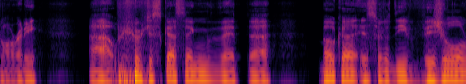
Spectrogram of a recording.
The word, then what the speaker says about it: bokeh: I know that was terrible, and I also know it's not technically pronounced bokeh. It's bokeh.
